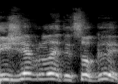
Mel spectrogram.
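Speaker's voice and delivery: put-on bad Persian accent that sounds Russian. Doing a used car salesman bit, the speaker uses Bentley's Persian salesman voice. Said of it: "I'm doing Bentley's version of a Persian used car salesman".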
